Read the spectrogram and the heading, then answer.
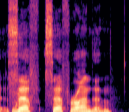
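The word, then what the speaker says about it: Seph Ronden: Seph Rondon. – Okay, wait. Spell that. – S-E-P-H. – S-E-P-H. – R-O-N-D-E-N. – R-O-N-D-E-N.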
